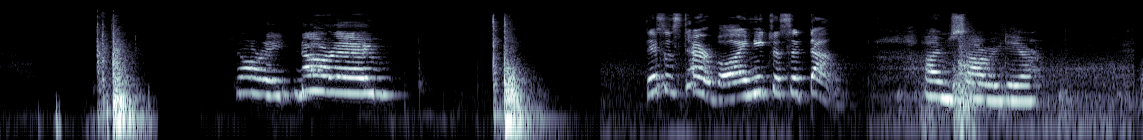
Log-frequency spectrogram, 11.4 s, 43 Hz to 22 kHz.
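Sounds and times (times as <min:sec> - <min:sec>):
door being handled: 0:01.0 - 0:01.6, 0:04.9 - 0:05.6
speech: 0:02.3 - 0:04.0, 0:06.4 - 0:08.5, 0:09.2 - 0:10.5.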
